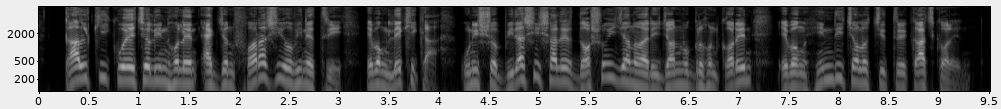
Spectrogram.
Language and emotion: Bengali, neutral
